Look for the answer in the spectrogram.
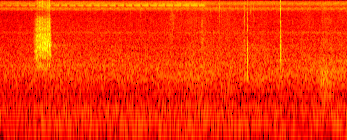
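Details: One military macaw in free flight lets out a brief, hoarse, grating screech right at the start, followed by quiet outdoor ambience with a couple of faint clicks.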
